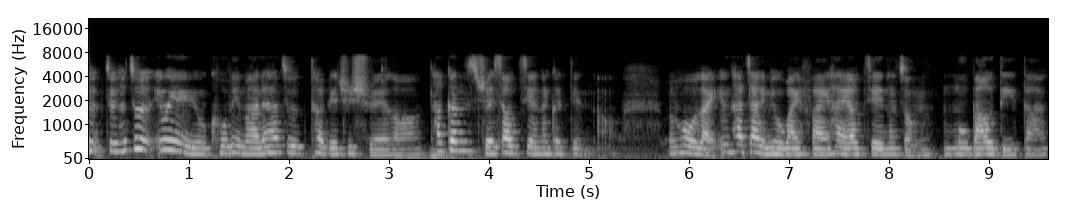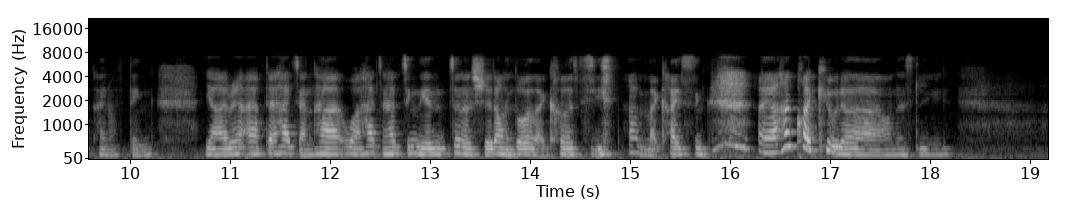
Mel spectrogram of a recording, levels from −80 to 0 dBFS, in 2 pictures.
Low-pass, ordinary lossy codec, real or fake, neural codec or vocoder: 7.2 kHz; none; real; none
